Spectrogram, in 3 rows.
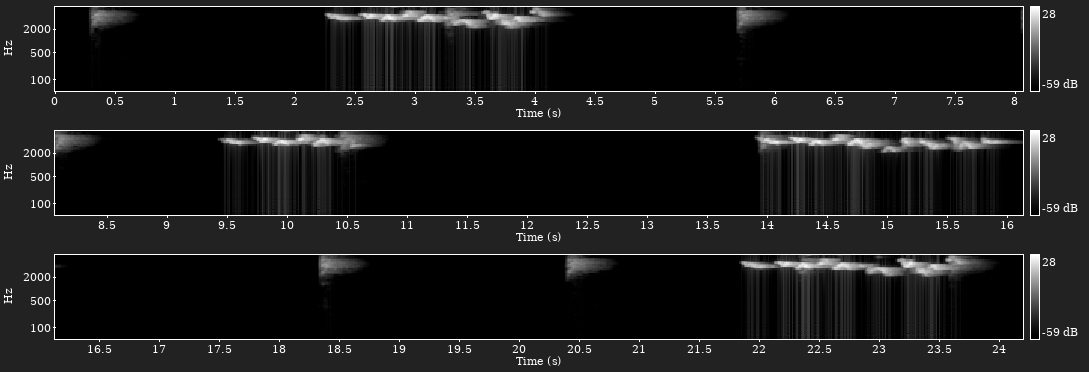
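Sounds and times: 
ultramarine grosbeak song: 0:00.3 - 0:00.7, 0:02.3 - 0:04.3, 0:05.7 - 0:06.1, 0:08.0 - 0:08.4, 0:09.4 - 0:10.8, 0:13.9 - 0:16.2, 0:18.3 - 0:18.7, 0:20.4 - 0:20.8, 0:21.9 - 0:24.0.

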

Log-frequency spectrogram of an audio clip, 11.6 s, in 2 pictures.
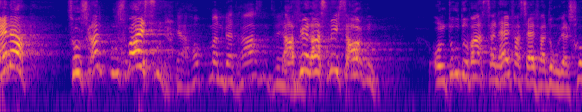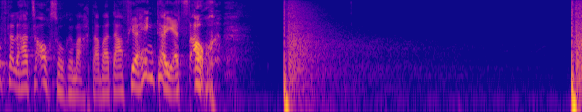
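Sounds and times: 
speech: 0:00.7 - 0:08.4
gunshots fired by a captain in a radio play of Schiller's Die Räuber: 0:08.7 - 0:10.0.

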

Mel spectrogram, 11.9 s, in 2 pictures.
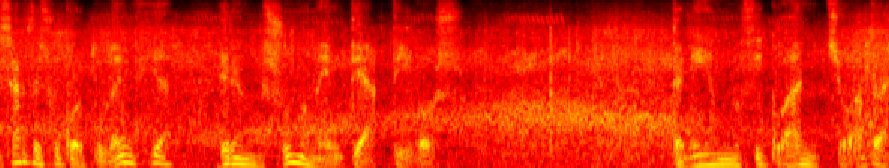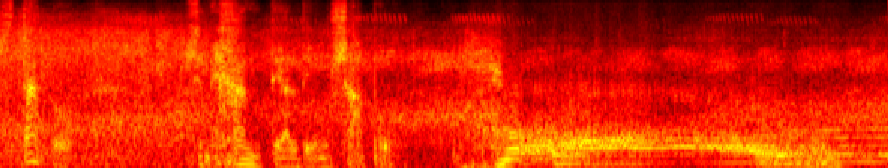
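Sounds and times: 
speech: 0:00.0 - 0:03.4, 0:04.5 - 0:10.1
carnivorous dinosaur roar: 0:09.0 - 0:11.8.

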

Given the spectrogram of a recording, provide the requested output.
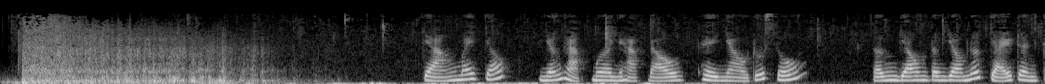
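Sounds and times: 
rumbling thunder: 0:00.0 - 0:06.5
speech: 0:04.2 - 0:08.1, 0:08.7 - 0:10.4.

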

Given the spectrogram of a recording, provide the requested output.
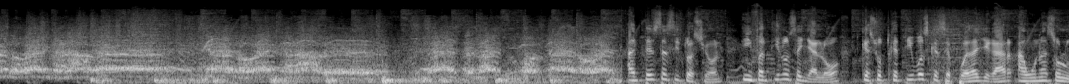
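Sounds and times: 
huge stadium crowd chanting at goalkeeper's clearance: 0:00.0 - 0:06.3
speech: 0:06.3 - 0:10.6.

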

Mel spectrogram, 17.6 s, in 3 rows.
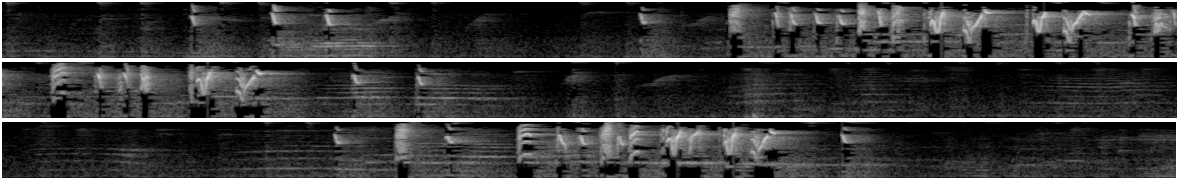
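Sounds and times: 
flycatcher giving sharp high notes: 0:03.2 - 0:08.1, 0:13.2 - 0:16.2.

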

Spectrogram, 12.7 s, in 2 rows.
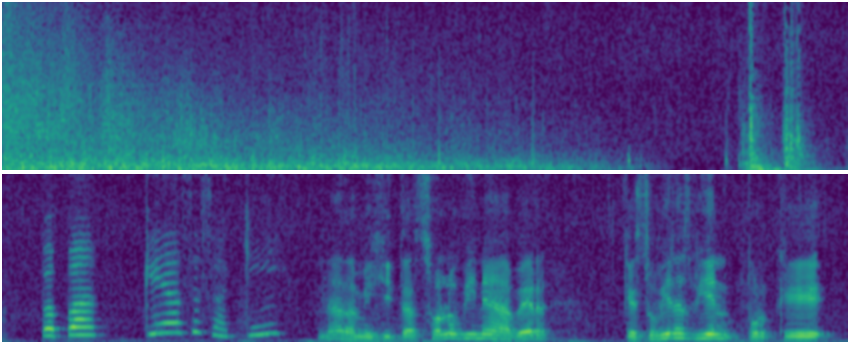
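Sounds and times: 
deep rumbling thunder: 0:00.0 - 0:04.9
heavy rain hissing: 0:00.0 - 0:12.6
speech: 0:06.7 - 0:12.6.

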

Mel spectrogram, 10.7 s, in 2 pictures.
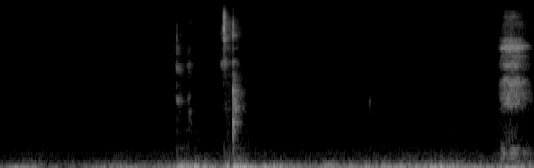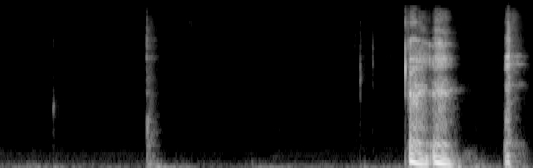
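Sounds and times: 
harsh coughing from a person with an ongoing cough: 0:09.4 - 0:10.6
person clearing throat: 0:09.4 - 0:10.6.

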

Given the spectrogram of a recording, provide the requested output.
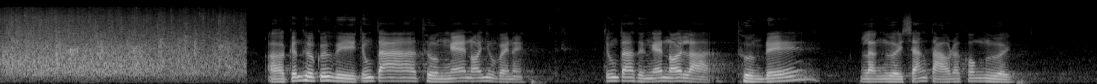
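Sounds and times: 
audience applause: 0:00.0 - 0:02.5
speech: 0:02.7 - 0:05.4, 0:06.0 - 0:10.4.

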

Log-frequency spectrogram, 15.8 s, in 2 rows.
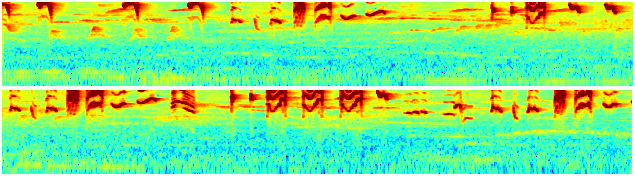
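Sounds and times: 
Oriental magpie-robin song: 0:00.0 - 0:15.7.

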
